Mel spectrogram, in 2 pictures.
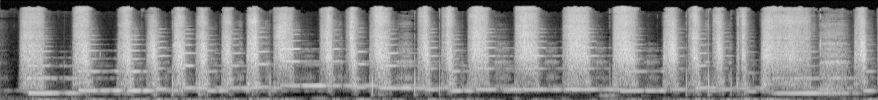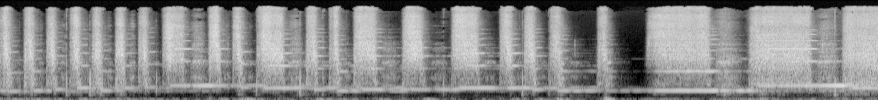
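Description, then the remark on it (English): A breathy, flute-like melody from the Ocarina app on an iPhone, played by blowing into the phone, sounds alone, its steady mid-pitched notes stepping up and down in a simple tune over a constant airy hiss. “You know, kind of using our bodies to, like, create physical instruments with technology. Here's a little ditty.”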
